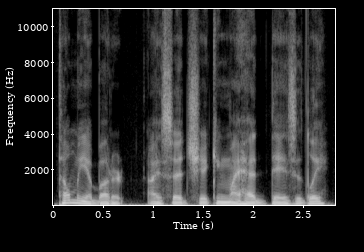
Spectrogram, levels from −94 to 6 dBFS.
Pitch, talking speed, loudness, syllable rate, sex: 95 Hz, 215 wpm, -18 LUFS, 5.7 syllables/s, male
